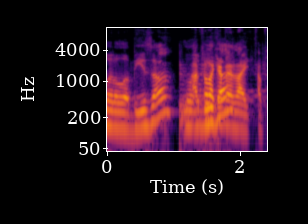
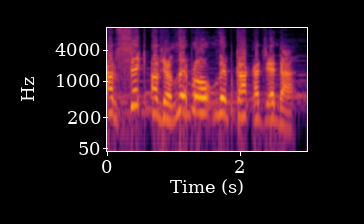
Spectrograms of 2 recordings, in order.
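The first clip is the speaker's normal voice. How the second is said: pretend angry shouting; 8 semitones higher, 5 dB louder than usual. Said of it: "yelling, and there's gonna be fucking rock".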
